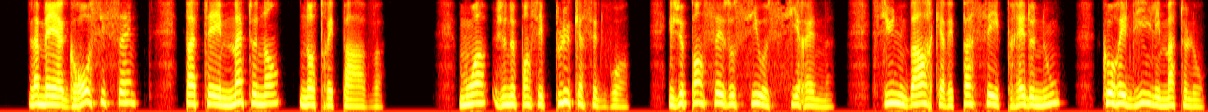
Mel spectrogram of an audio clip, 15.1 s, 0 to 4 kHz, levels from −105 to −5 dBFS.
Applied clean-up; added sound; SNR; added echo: none; none; none; none.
